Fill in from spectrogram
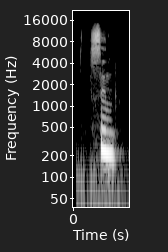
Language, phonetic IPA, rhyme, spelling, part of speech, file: Russian, [sɨn], -ɨn, сын, noun, Ru-сын.ogg
- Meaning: 1. son 2. child 3. sons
